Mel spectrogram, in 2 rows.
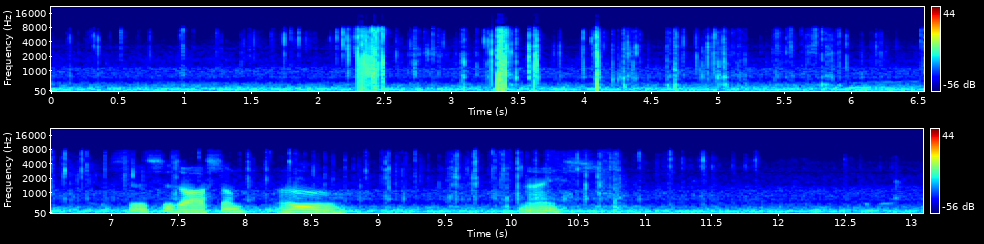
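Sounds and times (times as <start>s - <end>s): plastic bag crinkling: 0.0s - 11.9s.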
